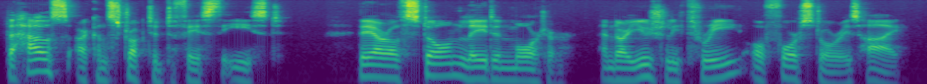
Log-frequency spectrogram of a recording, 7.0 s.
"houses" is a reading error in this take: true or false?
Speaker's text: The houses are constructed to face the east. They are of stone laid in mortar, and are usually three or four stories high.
true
